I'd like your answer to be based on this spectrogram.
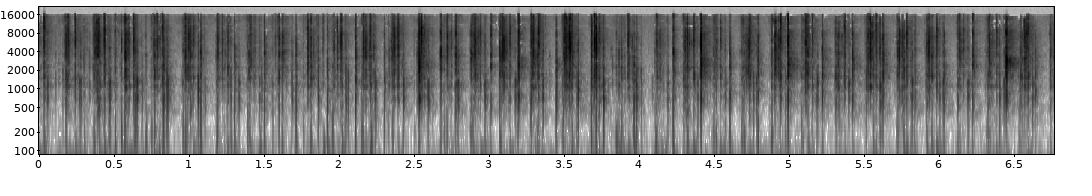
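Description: Fingertips rapidly tap and click the buttons and casing of a small, hollow, rectangular grey plastic NES controller with a black face panel, held in both hands close to the microphone. The result is a dense, fast run of sharp, dry plastic clicks with bright, crisp tops and almost no ring.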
